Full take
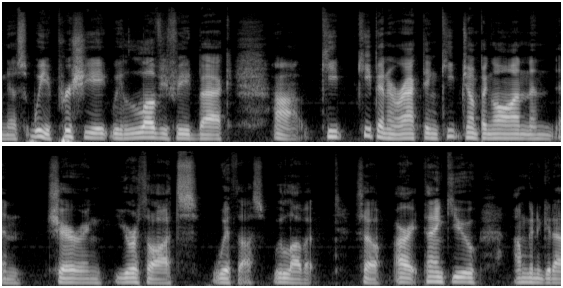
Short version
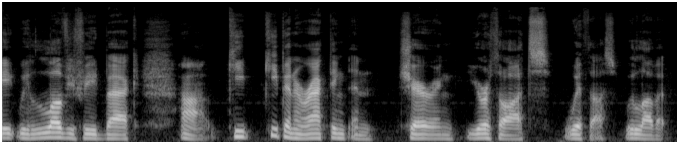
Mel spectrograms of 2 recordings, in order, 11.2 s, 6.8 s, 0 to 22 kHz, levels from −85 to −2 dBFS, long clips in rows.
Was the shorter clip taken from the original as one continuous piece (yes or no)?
no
